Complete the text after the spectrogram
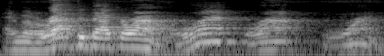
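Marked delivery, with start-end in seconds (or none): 1.4-2.8 soft wah wah sound effect. Shown as a demonstration. Teacher making drawing sound effects, soft wah. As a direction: make the wah noise as you draw. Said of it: "make that sound effect".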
